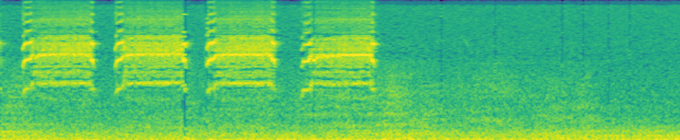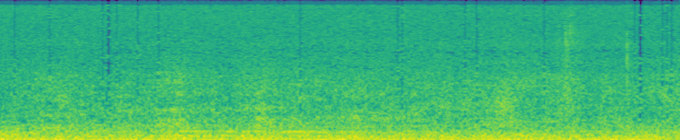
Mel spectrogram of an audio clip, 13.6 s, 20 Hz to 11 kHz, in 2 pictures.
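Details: Young peregrine falcon at the tail end of a feeding beside the nest box, May 25 2022. Four loud, grating screams come in quick succession, followed by a long near-quiet stretch.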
